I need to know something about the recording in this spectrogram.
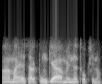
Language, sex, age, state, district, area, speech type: Manipuri, male, 18-30, Manipur, Churachandpur, rural, conversation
